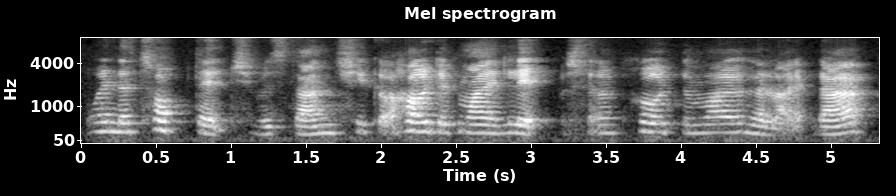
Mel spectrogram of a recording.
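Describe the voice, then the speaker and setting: A hoarse woman with a sore throat, telling a rambling personal story to her vlog audience, repeating herself and swearing freely. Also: medium pitch, steady tone, moderate pace, pushed and bright. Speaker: vlogger. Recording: echoey room, voice from a distance.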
